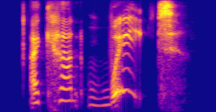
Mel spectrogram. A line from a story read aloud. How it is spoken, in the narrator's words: June looked over at her excitedly and said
